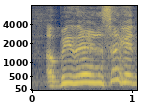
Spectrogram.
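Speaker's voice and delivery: panicky, tightened shout, very high and very loud. Speaker showing how they delivered a line after hearing someone shouting, panicked, tightened voice. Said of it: "crank up the panic, kind of like tighten your voice".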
